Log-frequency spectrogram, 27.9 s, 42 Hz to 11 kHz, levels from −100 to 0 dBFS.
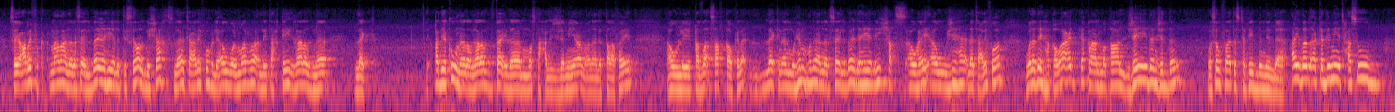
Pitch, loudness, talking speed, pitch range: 160 Hz, -22 LUFS, 125 wpm, 145-175 Hz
